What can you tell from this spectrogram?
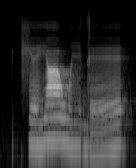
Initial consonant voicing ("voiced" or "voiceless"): voiceless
